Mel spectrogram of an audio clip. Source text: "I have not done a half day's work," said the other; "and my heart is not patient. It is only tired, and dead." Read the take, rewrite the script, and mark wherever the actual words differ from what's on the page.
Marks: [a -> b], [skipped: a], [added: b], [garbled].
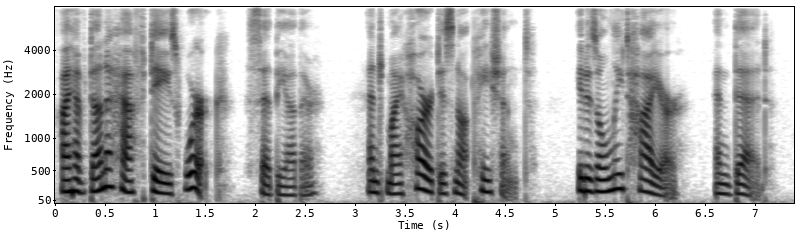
"I have [skipped: not] done a half day's work," said the other; "and my heart is not patient. It is only [tired, -> tire] and dead."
